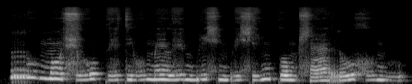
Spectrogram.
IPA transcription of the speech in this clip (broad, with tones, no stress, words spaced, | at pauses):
rṳ˥˧ mõ˥˧ɕo̤˧˥˧w t̪e̤˧˥˧tjo̤˧˥˧mẽ˥˧ le̤˥˧mbi˧˥˧çmbe̤˧˥˧çɾi̤˧˥˧ɲ t̪o˥˧mɬæ̃˧˥˧ ru˧˥˧ xo̤˥˧mṳ˥˧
